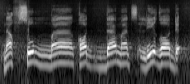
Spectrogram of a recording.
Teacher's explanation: Nah, di bagian lighadnya itu ada hukum qalqalah yang mana dia pantulannya itu harus lebih besar karena dia qalqalah qalqalah kubra. Karena kita wakaf di sana maka pantulannya harus harus lebih terdengar lagi ya. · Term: qalqalah kubro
